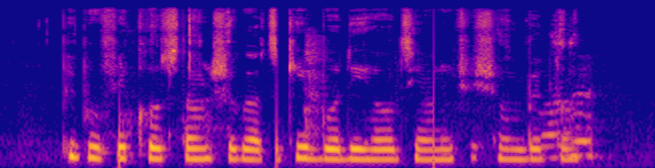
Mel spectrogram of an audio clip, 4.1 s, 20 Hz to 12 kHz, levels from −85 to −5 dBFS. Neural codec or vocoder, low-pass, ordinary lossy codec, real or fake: none; 9.9 kHz; none; real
